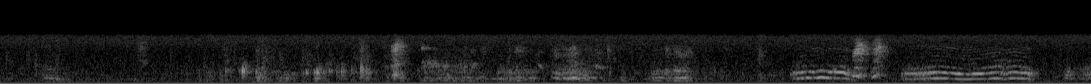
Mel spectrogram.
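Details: Chihuahua puppies from the Mari Mystic kennel whine in high, wavering, rising-and-falling cries near the end, after scattered soft yelps and squeaks, with a woman's voice speaking softly in the background.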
